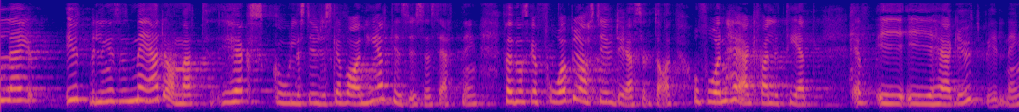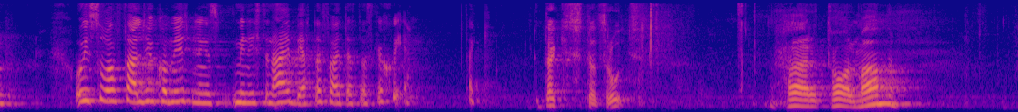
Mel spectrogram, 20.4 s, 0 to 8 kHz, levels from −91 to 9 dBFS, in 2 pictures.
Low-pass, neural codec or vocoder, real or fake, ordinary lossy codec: 7.2 kHz; none; real; MP3, 64 kbps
